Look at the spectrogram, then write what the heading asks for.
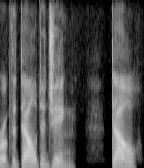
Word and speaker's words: Dao: Dao, pronounced Dao as a now, is about a particular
